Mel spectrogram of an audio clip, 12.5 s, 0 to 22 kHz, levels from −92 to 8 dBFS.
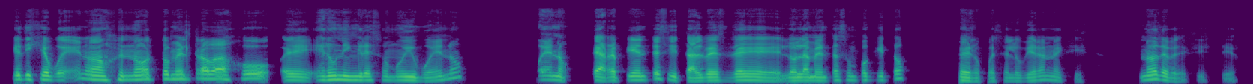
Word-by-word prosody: y 155 - +2
dije: 160 -1 +1
"Bueno, 140 +1 +1
no 150 +1 +2
tomé 170 +3 +1
el 165 -2 -4
trabajo, 90 - +2
eh, 125 -3 0
era 135 +2 +1
un 150 0 +3
ingreso 130 -1 0
muy 125 0 +1
bueno". 130 - -5 0.7
Bueno, - - -2 0.2
te - - +7
arrepientes 135 +6 +1
y 130 -3 -1
tal 110 0 +2
vez, 120 -2 +2
de 125 -2 +2
lo 115 - +1
lamentas 120 +2 +1
un 130 - -8
poquito, 135 +6 -7 0.5
pero, 110 -5 0
pues, 105 +2 -14
el 110 - -10
lo 110 - -9
hubiera 115 +6 -5
no 135 -3 -8
existe. 115 - -21 0.5
No 155 +4 +2
debe 130 - -1
de - - -16
existir. - - -24
130 Hz, 170 wpm, -25 LUFS, 115-145 Hz, 0.7 s, te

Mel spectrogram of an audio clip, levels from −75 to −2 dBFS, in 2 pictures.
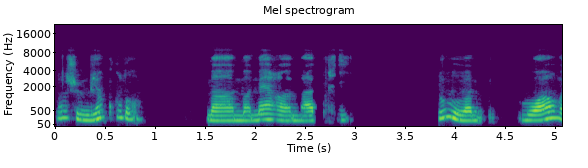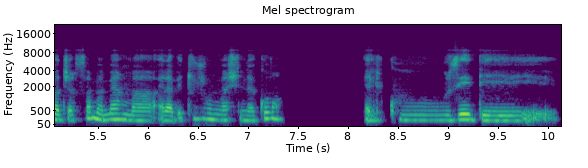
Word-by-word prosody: Non, 235 +1 -2
j'aime 195 -8 0
bien 205 +8 +3
coudre. 220 -6 -3 0.6
Ma 155 -1 +3
ma 155 0 0
mère, 180 +1 +2
heu, 155 -1 +2
m'a 155 -1 +1
appris. 170 +2 -7 0.9
Non 235 - +2
ou 215 - +6
même, 160 0 +3
m - - -18 0.2
moi 170 +3 +6
on - - +3
va 190 -5 +3
dire 175 0 -3
ça, 210 +6 -2
ma 210 -5 +2
mère 195 +2 0
m'a 160 -3 -3
elle - - 0
avait 155 - -1
toujours 210 -1 -5
une 185 - -6
machine 175 -2 -3
à 155 - -4
coudre. 215 +4 -3 0.8
Elle - - -4
cousait 170 0 0
des 160 +4 -4
175 Hz, 190 wpm, -23 LUFS, 160-195 Hz, 0.9 s, ou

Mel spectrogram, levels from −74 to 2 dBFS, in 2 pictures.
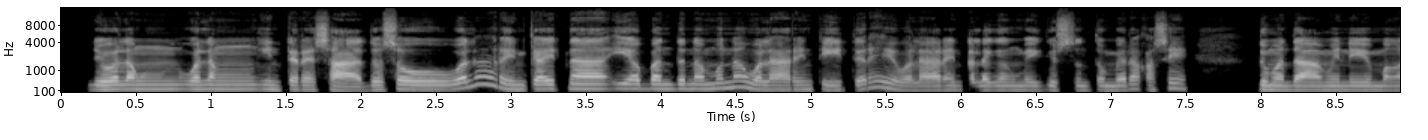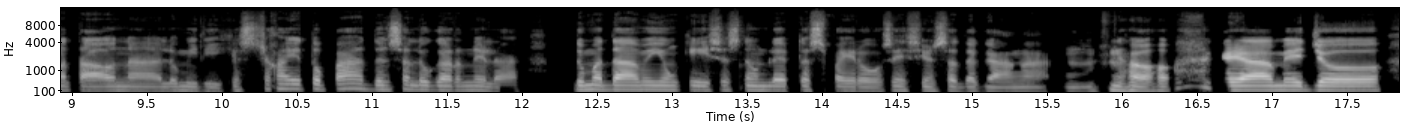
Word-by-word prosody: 'di 145 - -5
walang 155 0 0
walang 150 0 -2
interesado. 140 -3 +3
So, 150 -2 +1
wala 315 - -1
rin. 150 -4 -1
Kahit 155 -1 +3
na 165 -1 +5
iabandona 165 -1 0
mo 180 +2 -5
na, 225 - -1
wala 145 -7 0
ring 145 0 -6
titira 145 +5 -2
eh, 210 -4 -4
wala 130 0 -1
rin 140 - -2
talagang 135 0 -3
may 135 -1 -3
gustong 135 -1 -2
tumira 135 +4 -5
kasi 165 +5 -2 0.5
dumadami 135 -2 +1
na 130 0 0
yung 130 - -6
mga 130 -1 -4
tao 120 0 0
na 120 -1 -6
lumilikas. 115 0 -5
'Tsaka 170 -1 -3
ito 165 0 -3
pa, 170 +2 -2
do'n 145 -1 -7
sa 155 +1 +3
lugar 135 -2 -4
nila, 130 -4 -7 0.5
dumadami 140 0 +1
yung 140 - -6
cases 135 -1 -2
nung 130 -1 -6
Leptospirosis, 120 -2 -1
yung 110 - -1
sa 115 - +1
daga 110 -1 -4
nga. 110 0 -7 0.7
Oo, - - -2 0.4
kaya 135 0 +9
medyo 130 -1 +4
140 Hz, 165 wpm, -23 LUFS, 130-150 Hz, 0.7 s, kaya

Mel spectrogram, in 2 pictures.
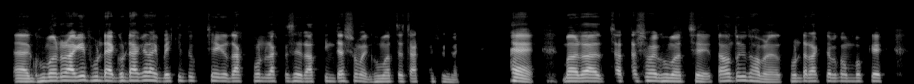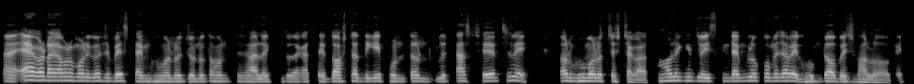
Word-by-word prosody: অ্যা 140 - +3 0.2
ঘুমানোর 175 +4 +3
আগে 185 +2 +8
ফোনটা 180 -1 +1
১ 165 - +2
ঘন্টা 175 +1 +3
আগে 190 - -1
রাখবে। 155 -3 0
কিন্তু 175 0 -8 0.2
সে 175 - -4 0.4
ফোন 165 - -4
রাখতেছে 155 0 -4
রাত 140 0 0
৩ 155 - -9
টার 155 0 +2
সময় 150 -5 -3
ঘুমাচ্ছে 140 +1 -4
৪ 135 - 0
টার 135 - -18
সময়। 115 -4 -11 0.5
হ্যাঁ? - - +9 0.4
বা 155 - +6
রাত 150 -1 +6
৪ 160 - -2
টার 160 - -5
সময় 170 -1 +2
ঘুমাচ্ছে। 145 -1 -1
তাহলে 160 +2 0
তো - - -3
কিন্তু 175 -3 -3
হবে 145 - -1
না। - - -2
ফোনটা 150 +1 -3
রাখতে 155 +1 -5
হবে 155 -2 -4
কমপক্ষে 155 +1 -2 0.4
আ - - +5 0.2
১১ 195 -1 +6
টায় 180 0 +5
আমরা 180 -1 -1
মনে 165 -1 0
করি 165 0 -2
যে 155 - -6
বেস্ট 155 -1 +2
টাইম 145 -1 0
ঘুমানোর 140 0 -2
জন্য। 140 0 -1
তখন 145 -1 -4
কিন্তু 135 - -13
তাহলে 135 +1 +1 0.3
দেখাচ্ছে 135 +1 -5
১০ 145 - +2
টার 160 -2 +1
দিকে 150 +1 +2
ফোনটোনগুলো 145 0 -4
কাজ 150 0 +1
সেরে 160 +1 +2
ফেলে 180 -1 -1 0.4
তখন 160 +1 0
ঘুমানোর 155 -1 +1
চেষ্টা 135 0 -2
করা। 105 -1 -3
তাহলে 170 +4 -2
কিন্তু 170 -1 -6
এই - - 0
স্ক্রিন 155 0 -14
টাইম 160 0 +4
গুলো 170 0 -1
কমে 170 0 -2
যাবে। 170 -1 +4
ঘুমটাও 135 +2 0
বেশ 135 - -1
ভালো 115 -1 -3
হবে। - - -11
155 Hz, 245 wpm, -23 LUFS, 140-165 Hz, 0.5 s, হ্যাঁ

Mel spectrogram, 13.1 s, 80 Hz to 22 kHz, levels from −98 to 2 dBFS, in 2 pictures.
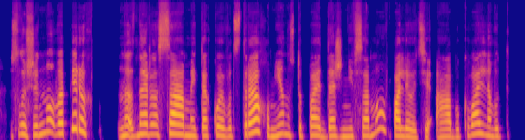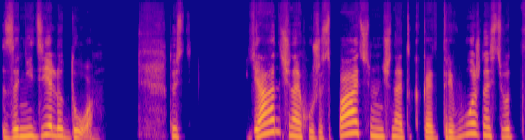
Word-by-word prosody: Слушай, 255 +2 -2
ну, 320 +3 0
во-первых, 300 +4 +3 0.3
нар 215 -1 +1
наверно, 270 0 +2
самый 255 -3 +5
такой 230 +2 0
вот 215 -1 -5
страх 300 +4 +5
у - - -2
меня 240 +6 -1
наступает 235 -2 -1
даже 215 0 -1
не 210 +1 -3
в - - -10
самом 240 - -1
в - - -30
полете, 205 -5 +2
а 205 +1 0
буквально 235 +6 -1
вот 210 -2 -5 0.3
за 185 +3 -1
неделю 225 +1 -1
до. 180 -5 -5 0.9
То - - -9
есть 205 -1 -8 0.7
я 270 +10 +3
начинаю 235 - -2
хуже 170 -3 -9
спать, 285 - +2
начинается 205 -3 -5
какая-то 165 -2 -5
тревожность 230 - -5
вот, 200 -1 -6
230 Hz, 155 wpm, -22 LUFS, 205-265 Hz, 0.9 s, самый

